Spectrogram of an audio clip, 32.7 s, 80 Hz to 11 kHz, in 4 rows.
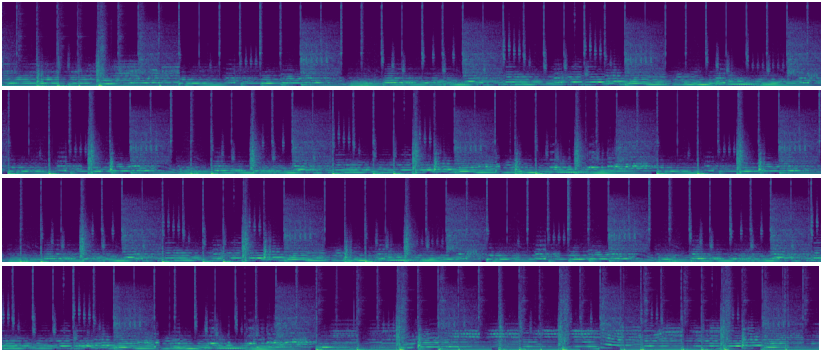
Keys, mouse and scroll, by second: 8.2 click, 9.2-19.4 middle drag, 19.4 click, 20.7 KP_3, 21.2-22.4 scroll up 1, 22.4-26.1 drag, 26.7-30.4 middle drag, 30.7 KP_3, 31.5-31.9 scroll down 4, 31.9-32.7 middle drag.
